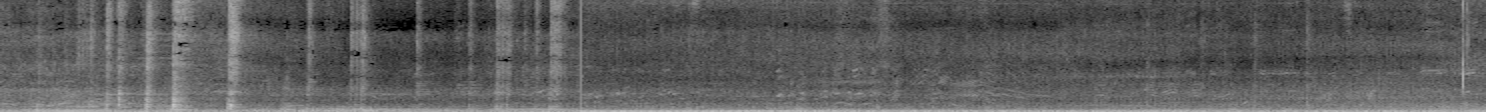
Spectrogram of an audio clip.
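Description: A motor vehicle's engine running steadily with a low hum, growing stronger about six seconds in and easing again near the end, with a few sharp knocks in the first couple of seconds.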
